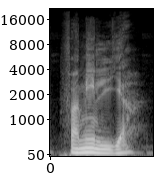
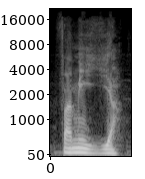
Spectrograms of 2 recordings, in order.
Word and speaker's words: famiglia: of the word, but in general, the GL will be pronounced as a lie sound in standard and as a Y in southern accents. Let me give you examples. Tagliatelle, figlio, famiglia, maglia, gli, which is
